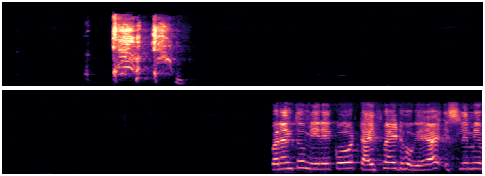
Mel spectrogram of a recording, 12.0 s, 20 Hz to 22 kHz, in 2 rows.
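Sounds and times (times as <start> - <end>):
woman coughing: 1.0 - 2.4.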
